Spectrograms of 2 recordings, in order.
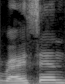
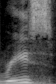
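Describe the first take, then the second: First: The first syllable does not sound like 'Reese'. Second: The first syllable sounds like 'Reese'. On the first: The speaker calls it wrong. "I technically am pronouncing it wrong" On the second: The speaker calls it right. "It just makes me think of Reese's Pieces"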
